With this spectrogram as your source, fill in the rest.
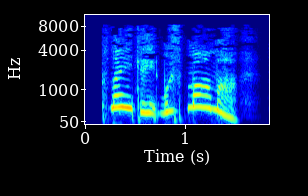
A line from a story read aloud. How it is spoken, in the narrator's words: the twins chorused happily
